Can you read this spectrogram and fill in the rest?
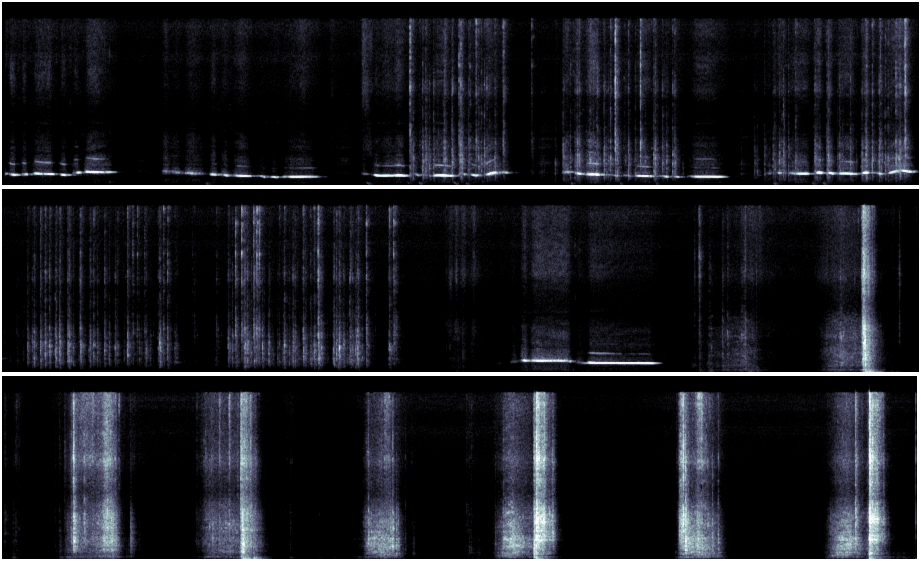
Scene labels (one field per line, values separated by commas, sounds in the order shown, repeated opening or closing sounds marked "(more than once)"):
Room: bedroom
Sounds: keyboard typing, wardrobe or drawer (more than once)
